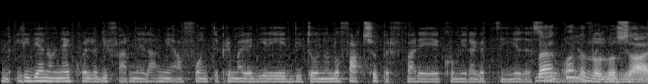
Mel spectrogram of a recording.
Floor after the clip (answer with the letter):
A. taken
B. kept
A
